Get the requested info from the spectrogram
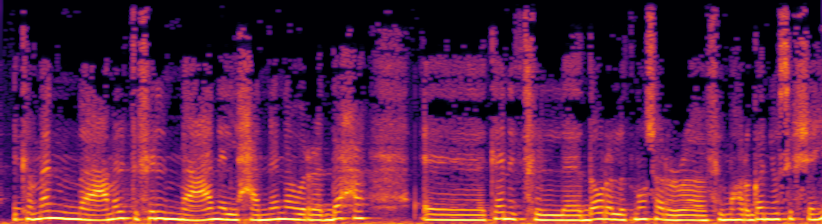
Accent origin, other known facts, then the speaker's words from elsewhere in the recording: Egypt; والسودان كلها بقت عندنا في مصر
